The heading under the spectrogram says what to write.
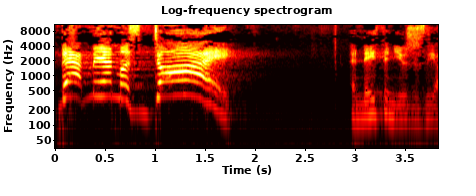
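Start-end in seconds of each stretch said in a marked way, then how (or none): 0.0-1.8 slow, high, loud outraged cry; furious shout. Acted. King David furious at the rich man, shouting. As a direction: roar out the king's verdict in fury. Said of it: "David is, like, furious".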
